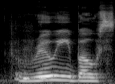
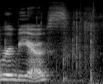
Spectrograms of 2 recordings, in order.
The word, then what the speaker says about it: rooibos: it's called go-go-go gbeary rooibos tea we go ruh-roh yah yah who knows in ireland things are not pronounced I always thought Rubio's but that makes the eye in the wrong spot oh it's delicious it's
